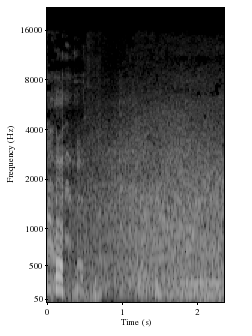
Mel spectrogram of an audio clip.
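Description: A car driving by on the road, its engine and tyre noise growing louder through the second half as it approaches.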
